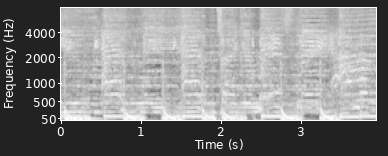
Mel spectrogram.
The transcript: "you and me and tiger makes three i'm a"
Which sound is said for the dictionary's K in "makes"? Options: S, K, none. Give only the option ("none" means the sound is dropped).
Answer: none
